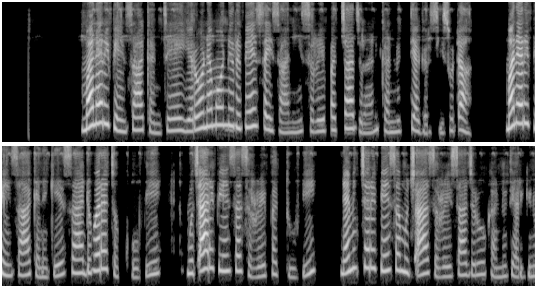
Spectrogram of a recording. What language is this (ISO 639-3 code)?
orm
